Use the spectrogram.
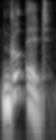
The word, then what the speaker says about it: gutted: They're quite likely to use the word gutted, gutted, gutted. Or, like in my accent, we use a glottal stop, so I say gutted, gutted, and I don't pronounce the T's in the middle.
